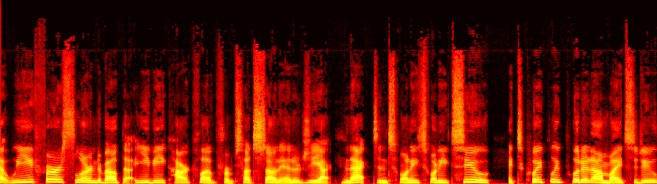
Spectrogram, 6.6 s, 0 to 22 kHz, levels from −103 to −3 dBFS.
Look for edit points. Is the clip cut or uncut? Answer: cut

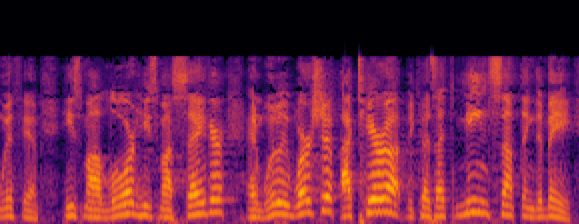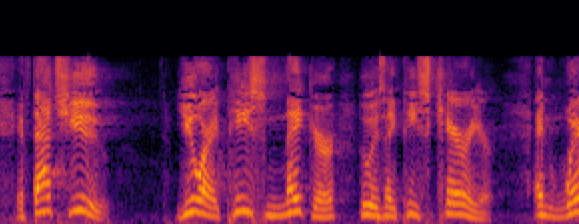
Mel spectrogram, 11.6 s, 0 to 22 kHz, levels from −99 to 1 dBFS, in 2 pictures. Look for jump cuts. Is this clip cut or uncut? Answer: uncut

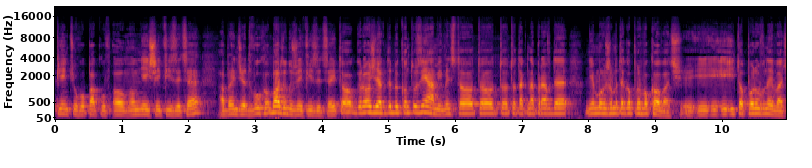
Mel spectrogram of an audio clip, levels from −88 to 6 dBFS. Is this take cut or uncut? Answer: uncut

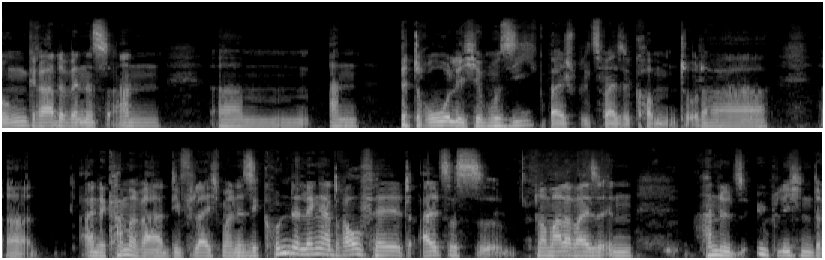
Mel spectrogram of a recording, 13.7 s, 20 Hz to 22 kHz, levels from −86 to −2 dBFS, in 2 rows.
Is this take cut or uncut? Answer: uncut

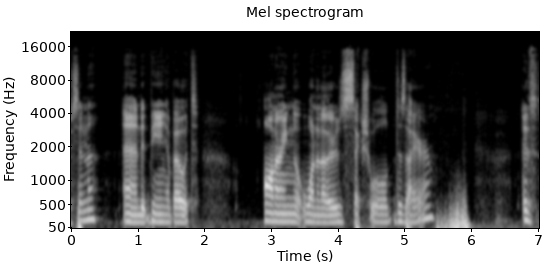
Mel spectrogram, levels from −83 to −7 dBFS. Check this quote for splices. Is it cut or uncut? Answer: uncut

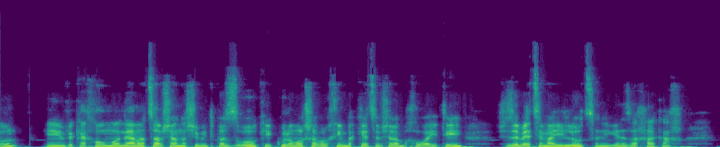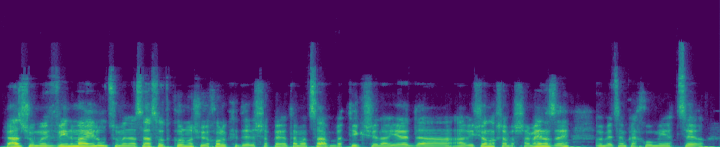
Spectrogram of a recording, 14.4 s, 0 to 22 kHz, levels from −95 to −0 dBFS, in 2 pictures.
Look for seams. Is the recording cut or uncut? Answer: cut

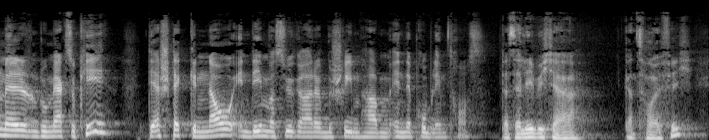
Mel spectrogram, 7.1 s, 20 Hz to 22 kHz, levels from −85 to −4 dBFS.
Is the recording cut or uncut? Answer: cut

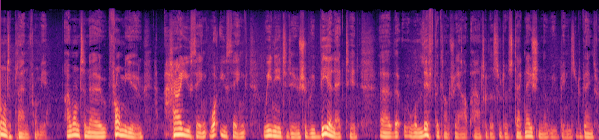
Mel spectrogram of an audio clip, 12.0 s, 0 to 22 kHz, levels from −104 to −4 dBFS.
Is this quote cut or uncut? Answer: uncut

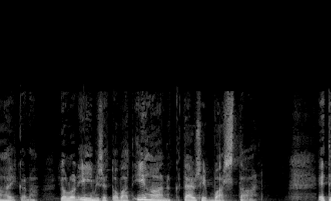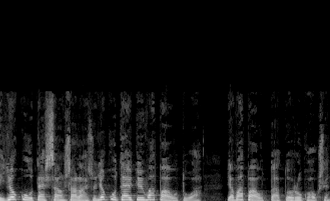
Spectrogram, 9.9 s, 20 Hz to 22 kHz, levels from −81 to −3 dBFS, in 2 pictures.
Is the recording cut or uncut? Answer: uncut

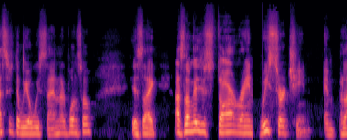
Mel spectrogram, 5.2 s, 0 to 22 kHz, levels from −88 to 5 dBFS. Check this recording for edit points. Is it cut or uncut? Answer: cut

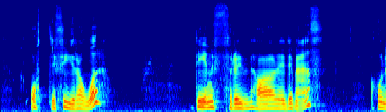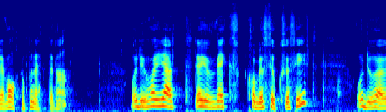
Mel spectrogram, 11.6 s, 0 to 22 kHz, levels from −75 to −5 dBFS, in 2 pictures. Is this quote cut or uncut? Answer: uncut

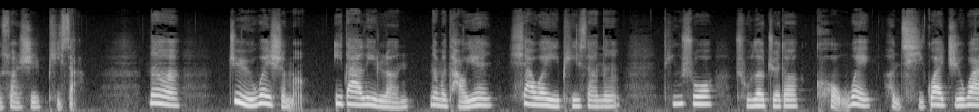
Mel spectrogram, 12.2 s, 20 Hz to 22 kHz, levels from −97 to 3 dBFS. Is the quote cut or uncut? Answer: uncut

